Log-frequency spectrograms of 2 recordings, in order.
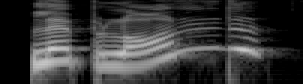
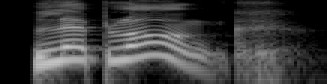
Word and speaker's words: Leblanc: How did you pronounce it? Could we all meet up at LeBlanc tomorrow? LeBlond? LeBlanc.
